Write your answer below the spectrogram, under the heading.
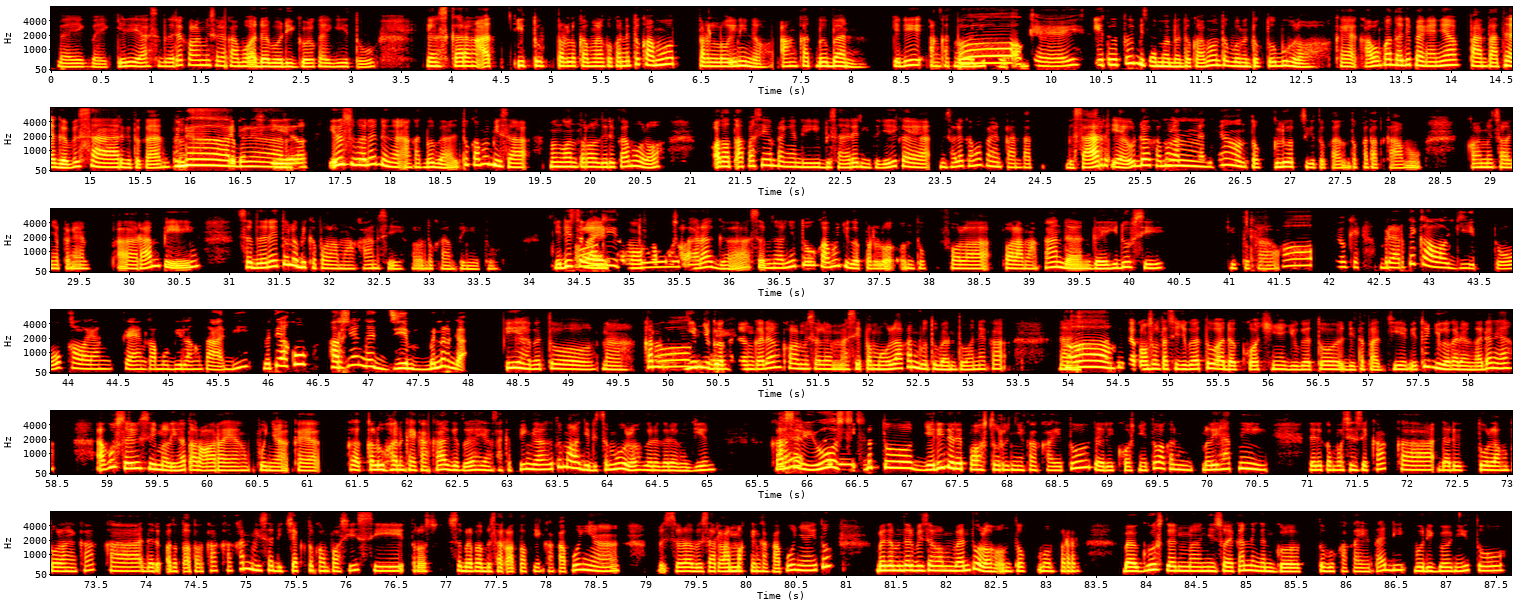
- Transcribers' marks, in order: distorted speech; in English: "body goal"; other background noise; in English: "glutes"; in English: "coach-nya"; in English: "coach-nya"; in English: "goal"; in English: "body goal-nya"; tapping
- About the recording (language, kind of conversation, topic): Indonesian, advice, Bagaimana cara memilih olahraga yang paling cocok dengan kondisi tubuh saya?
